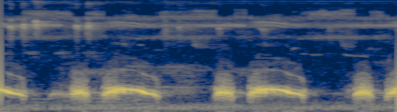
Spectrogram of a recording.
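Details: Spotted dove call used to lure wild doves: deep, hollow coos, a short note then a longer drawn-out croo, the pattern repeating about every second, over a steady thin high hiss.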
